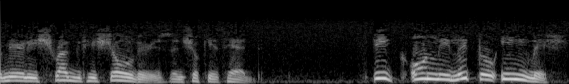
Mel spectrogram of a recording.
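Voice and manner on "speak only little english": put-on light Italian accent, raised a touch; a hint of an Italian tailor's broken English; lightly voiced Italian accent. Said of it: "he said with an Italian accent".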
